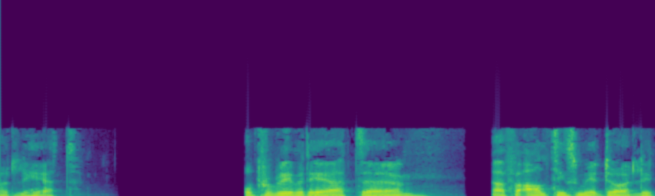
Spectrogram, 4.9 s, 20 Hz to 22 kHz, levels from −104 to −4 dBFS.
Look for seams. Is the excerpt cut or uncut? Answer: uncut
